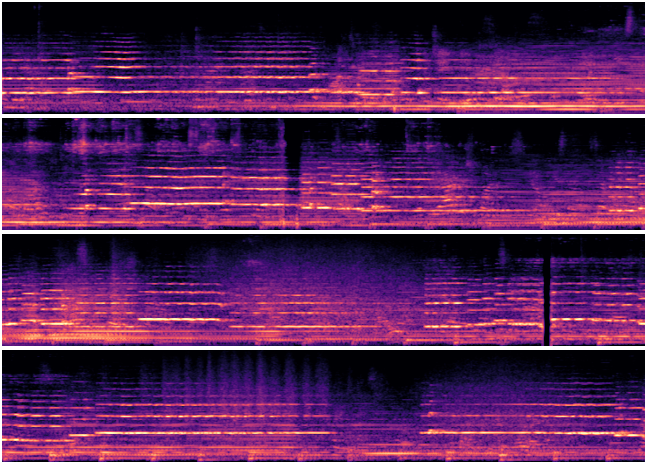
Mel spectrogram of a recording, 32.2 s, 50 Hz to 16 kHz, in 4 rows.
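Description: Live klezmer band playing, the clarinet carrying the melody over upright bass and the rest of the band. The sound cuts out for an instant about 23 seconds in.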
